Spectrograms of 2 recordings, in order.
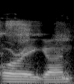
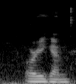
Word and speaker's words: Oregon: second no oh no i'm not saying for a gun i can't see it she's do she's giving you a uh pronunciation oregon okay good um they love living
